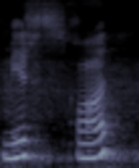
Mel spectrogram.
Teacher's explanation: صفات عارضہ بالصفت کی تعریف کہ صفت عارضہ کا سبب صفت لازمہ ہو تو اسے صفت عارضہ بالصفت کہتے ہیں، یعنی صفت عارضہ کا سبب صفت لازمہ ہو تو اسے صفت عارضہ بالصفت کہتے ہیں، جسے حرف کا پر ہونا بوجہ استعارہ کے، مثلا مرصاد، اس مثال میں را کو پر پڑھنا صاد کے استعارہ کی وجہ سے ہے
